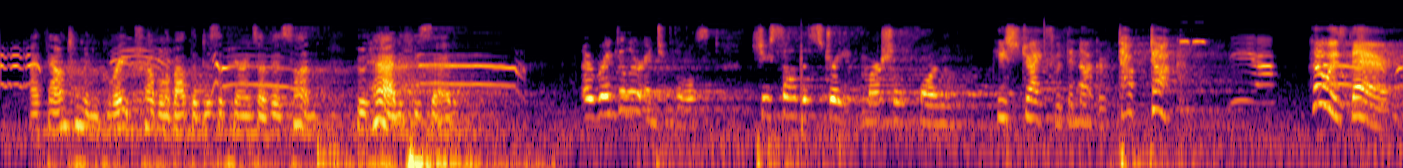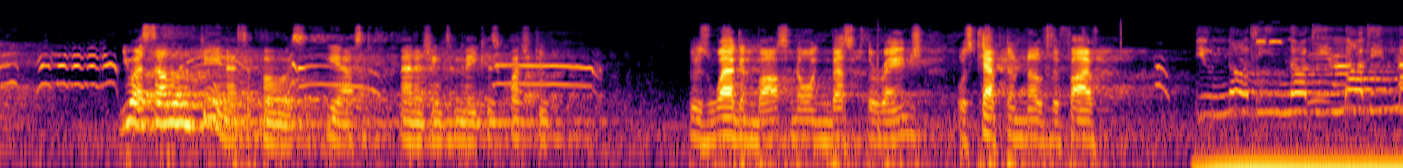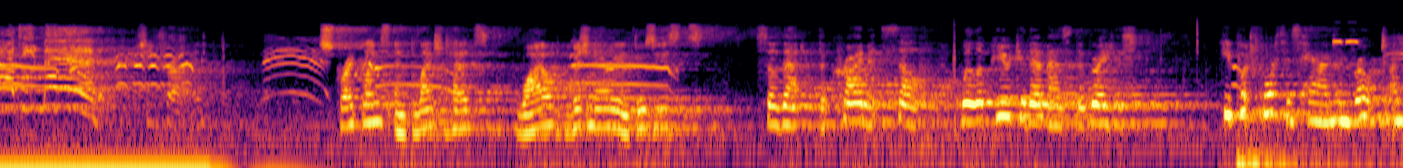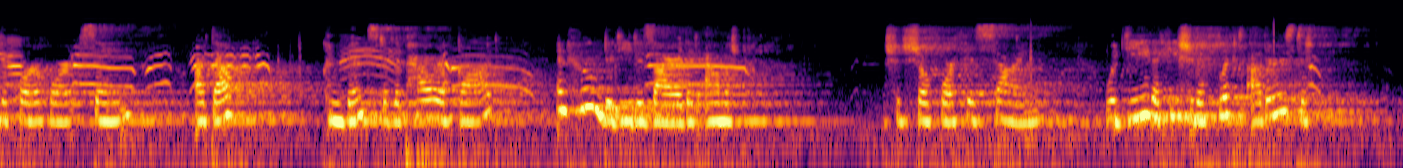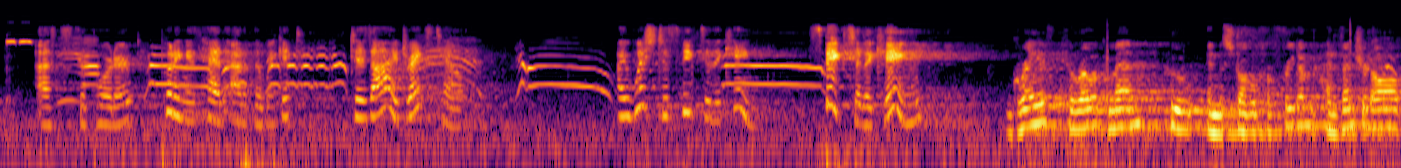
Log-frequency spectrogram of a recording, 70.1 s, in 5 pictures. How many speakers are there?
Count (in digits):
9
